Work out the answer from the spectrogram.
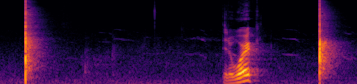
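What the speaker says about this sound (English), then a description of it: "I guess we'll just do the clap thing" A single sharp hand clap near the start and another near the end, each crisp and isolated in a quiet room, with a brief spoken question between them.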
